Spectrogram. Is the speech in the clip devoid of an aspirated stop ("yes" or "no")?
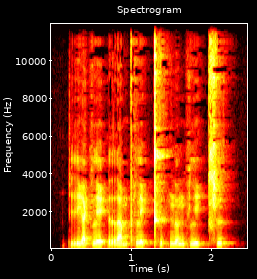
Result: no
